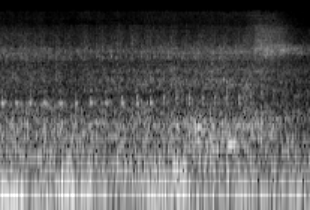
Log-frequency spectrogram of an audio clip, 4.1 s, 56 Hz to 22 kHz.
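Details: 2007 Chevy Avalanche V8 at cold idle: light, quick, regular knock under a low rumble, more muffled after decarbonization and fading as it warms; piston slap or carbon suspected, dealer hasn't found the cause.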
